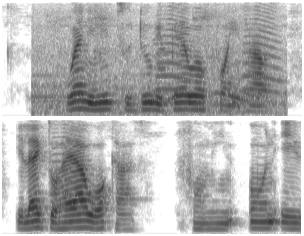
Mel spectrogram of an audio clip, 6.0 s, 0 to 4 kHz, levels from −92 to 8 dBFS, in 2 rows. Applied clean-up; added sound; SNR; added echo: none; Subway, metro, underground + Brass instrument; 10 dB; none.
